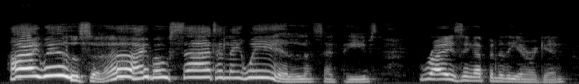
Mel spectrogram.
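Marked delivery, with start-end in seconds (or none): 0.1-3.1 high loud grovelling poltergeist; Peeves' voice. A narrator's reading. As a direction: fawn eagerly like a ghost.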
